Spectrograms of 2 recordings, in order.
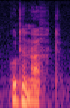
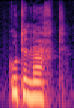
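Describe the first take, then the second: First: Viel leiser, müde nachgesprochen; leises Echo. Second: Said in the usual way. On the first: Acted. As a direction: gute Nacht fast verklingen lassen. Leise zweite Antwort. (leise gute Nacht, wie schon halb im Schlaf)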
